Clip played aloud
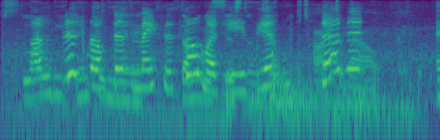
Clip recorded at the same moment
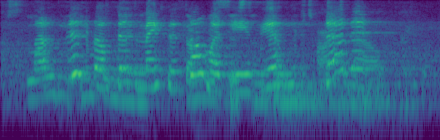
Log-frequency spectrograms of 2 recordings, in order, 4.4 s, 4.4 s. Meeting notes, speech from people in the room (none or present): none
